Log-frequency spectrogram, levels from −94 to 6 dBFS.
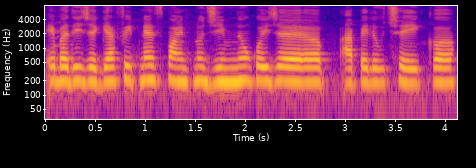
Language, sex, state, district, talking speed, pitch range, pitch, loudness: Gujarati, female, Gujarat, Gandhinagar, 190 wpm, 190-200 Hz, 195 Hz, -14 LUFS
